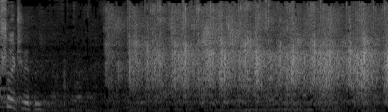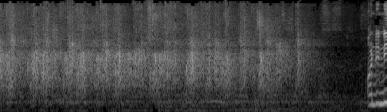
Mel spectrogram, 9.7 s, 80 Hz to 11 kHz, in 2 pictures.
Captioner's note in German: Beifall BÜNDNIS 90/DIE GRÜNEN und vereinzelt CDU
